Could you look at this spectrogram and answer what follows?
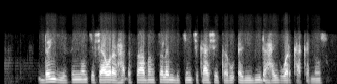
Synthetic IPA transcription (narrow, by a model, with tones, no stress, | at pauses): dɐ˦ŋɡʲiː˨sʊ˦ɲjɐ˦ŋkʲe˨ʃaː˦wɐ˦ɾɐ˨rɦa˦ɗa˨saː˦bɔ˦nsɐ˦lɐ˦mbɪ˨kʲɪ˦nt͡ʃɪ˨kaː˦ʃeː˨kɐ˨ɽuː˦ɗɐ˨ɽiː˦bɪ˦ju˦da˨ɦa˦jhʊ˨wɐ˦rkʰaː˨kɐ˨nːɪ˦nsu̥˨ʔ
